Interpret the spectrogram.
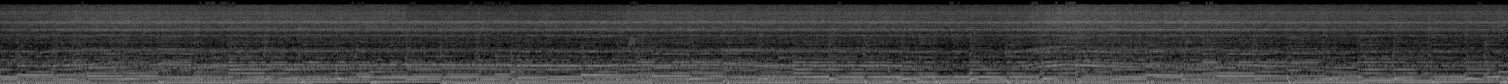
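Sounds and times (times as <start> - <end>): background music: 0.0 - 15.0
grinding wheel whirring against metal: 0.0 - 15.0.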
